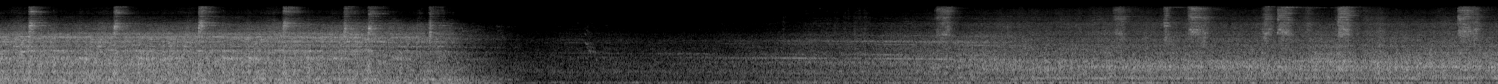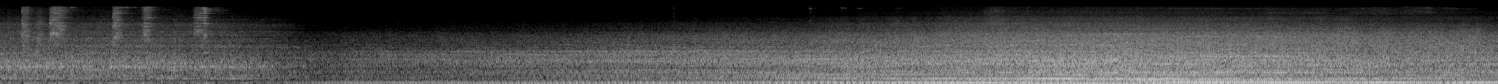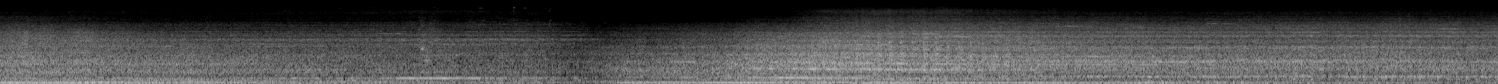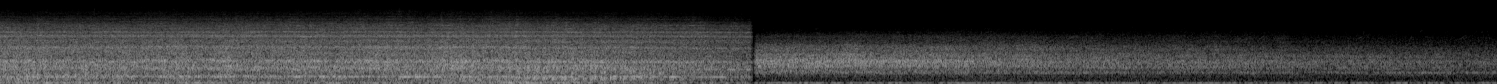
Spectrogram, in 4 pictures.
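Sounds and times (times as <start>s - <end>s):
train wheel clicks: 0.0s - 4.7s, 11.1s - 17.3s
diesel locomotive engine: 0.0s - 59.9s
distant electric train passing: 0.0s - 59.9s
diesel locomotive rumble: 7.0s - 52.6s.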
